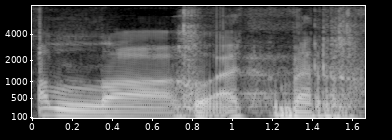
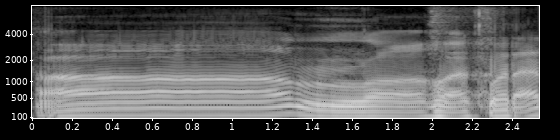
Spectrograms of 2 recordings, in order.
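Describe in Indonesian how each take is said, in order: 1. Vokal pembuka tetap diucapkan pendek. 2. Vokal pembuka diucapkan panjang. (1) "A-nya harus wajib pendek" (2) "Banyak imam yang A-nya panjang"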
